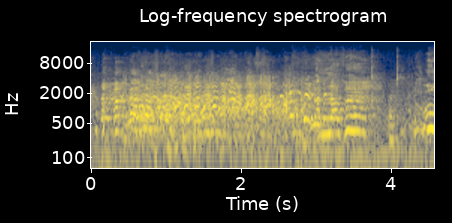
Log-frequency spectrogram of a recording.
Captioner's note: audience laughs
